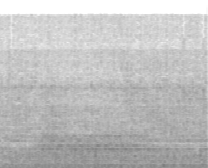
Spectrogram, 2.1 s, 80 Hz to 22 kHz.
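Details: 2011 Ford Ecosport, Zetec Rocam engine, at idle: lumpy idle with a regular stumble from a misfire on cylinders 2 and 3. The coil gets 14 V but no trigger frequency from the ECU module, so those spark plugs get no current.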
